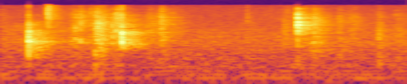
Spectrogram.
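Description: A plastic wax melt clamshell being handled, giving several short, sharp crinkly clicks.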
